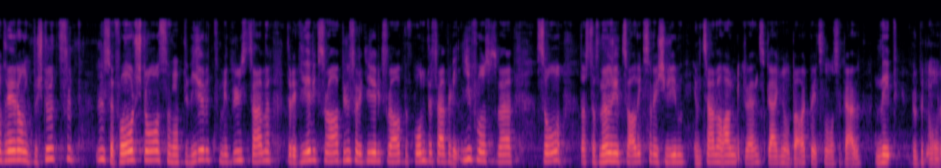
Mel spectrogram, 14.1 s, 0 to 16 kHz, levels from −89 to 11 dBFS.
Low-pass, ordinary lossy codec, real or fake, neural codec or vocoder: 9.9 kHz; none; fake; autoencoder, 22.05 kHz, a latent of 192 numbers a frame, VITS, trained on one speaker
